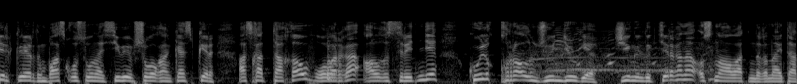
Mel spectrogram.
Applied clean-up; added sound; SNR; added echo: none; Bowed string instrument + Crowd; 14 dB; none.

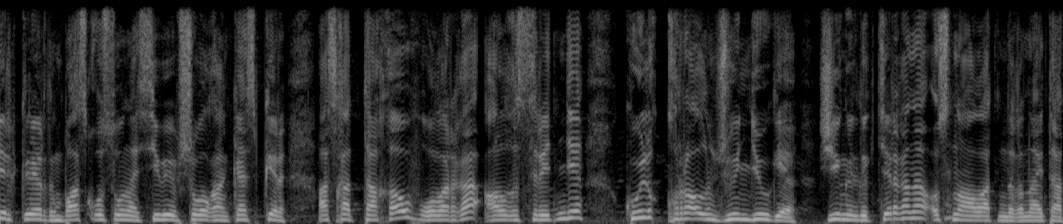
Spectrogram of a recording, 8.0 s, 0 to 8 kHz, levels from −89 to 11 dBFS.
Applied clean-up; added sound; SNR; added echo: none; none; none; none.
